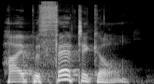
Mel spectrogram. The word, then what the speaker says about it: hypothetical: pronounce this word it's hypothetical there are five syllables and the third one is stressed fat hypothetical it means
